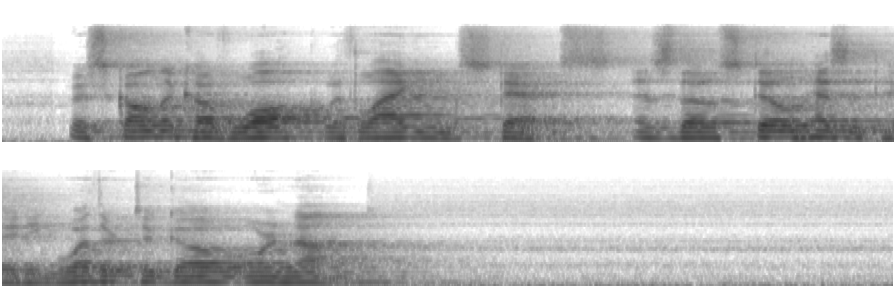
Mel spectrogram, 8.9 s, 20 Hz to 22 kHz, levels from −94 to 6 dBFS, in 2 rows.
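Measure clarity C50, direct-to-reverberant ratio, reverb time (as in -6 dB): 6.0 dB, 4.0 dB, 1.5 s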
